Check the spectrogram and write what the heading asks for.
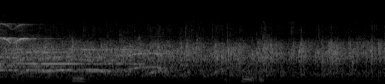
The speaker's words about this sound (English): Let's give a round of applause to our band. They are amazing.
